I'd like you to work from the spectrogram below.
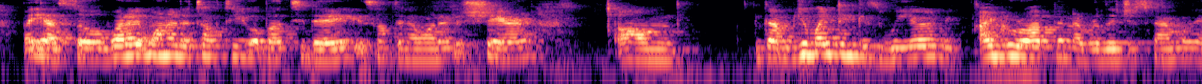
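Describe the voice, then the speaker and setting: A woman with a non-native accent, fairly low-pitched, very fast with ordinary pitch variation, amid noticeable background noise and audible room echo. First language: not English. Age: adult. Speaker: YouTuber. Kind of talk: casual monologue to camera. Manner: talkative, many fillers.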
